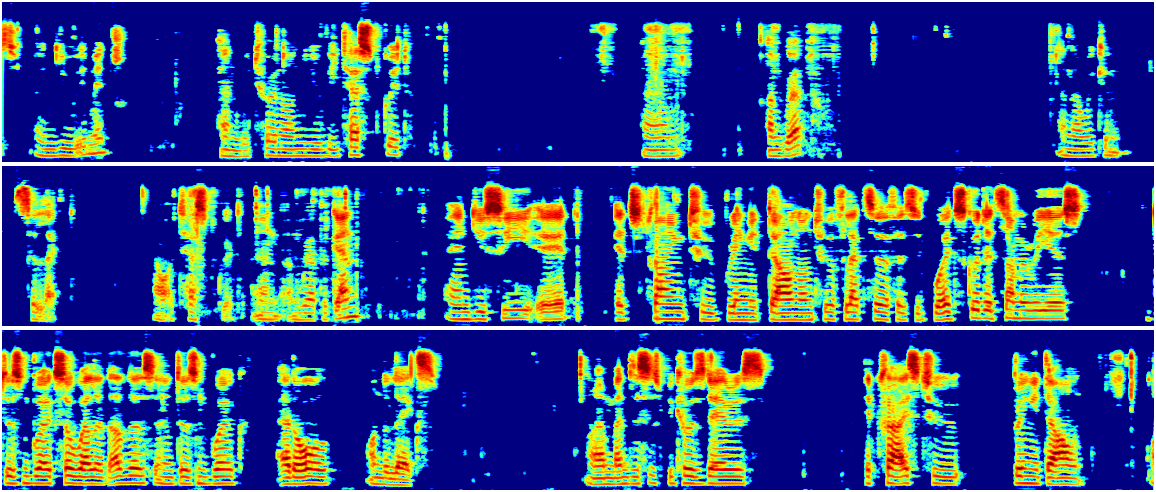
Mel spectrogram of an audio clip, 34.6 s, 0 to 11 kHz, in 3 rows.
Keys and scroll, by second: 7.0 u, 13.9 u.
